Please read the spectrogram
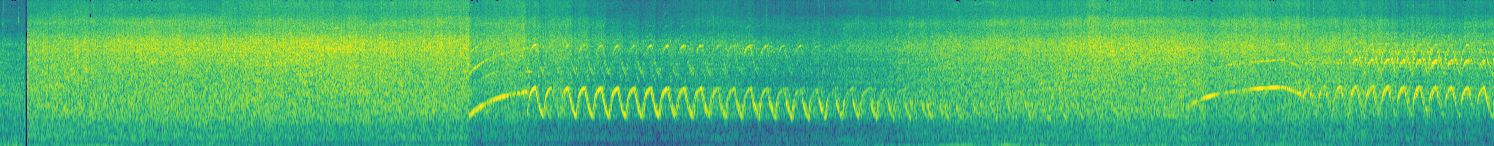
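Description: UK police car sirens. After a loud, steady rushing noise, a siren winds up about nine seconds in and switches to a fast yelp of about three cycles a second. Near the end it winds up again and goes back to the yelp.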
